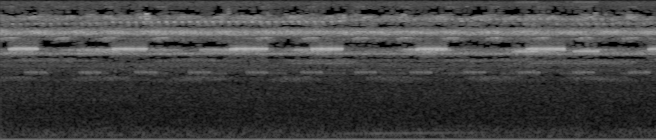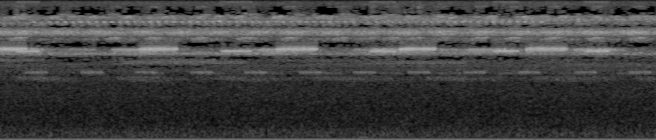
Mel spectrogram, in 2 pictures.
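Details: In a park at evening, crickets keep up a thick chorus of high trilling, swelling and fading in waves every second or so, with a faint low hum briefly audible.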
